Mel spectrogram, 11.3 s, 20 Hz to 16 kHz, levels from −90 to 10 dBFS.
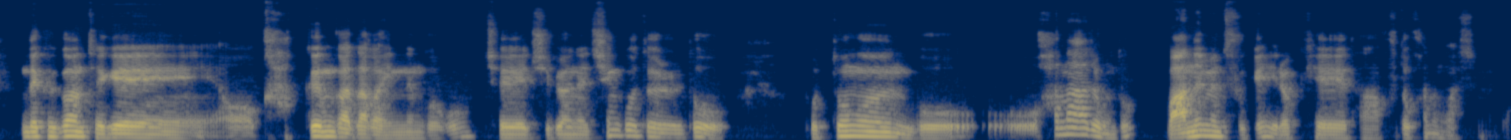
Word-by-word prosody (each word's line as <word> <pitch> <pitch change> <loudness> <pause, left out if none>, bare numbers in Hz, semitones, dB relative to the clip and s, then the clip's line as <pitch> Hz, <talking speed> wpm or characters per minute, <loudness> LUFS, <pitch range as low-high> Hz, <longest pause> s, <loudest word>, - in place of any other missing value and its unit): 그런데 125 0 +3
그건 125 +1 +4
되게 95 -5 +3
어 - - -9
가끔 130 -1 +2
가다가 95 -7 +2
있는 80 0 -7
거고 90 +11 -9
제 90 -1 0
주변의 90 0 -4
친구들도 120 - -3 0.6
보통은 125 -4 +1
뭐 80 - -3 0.6
1 175 0 0
정도? 105 - -4 0.2
많으면 135 +1 +5
2 100 -10 -12
개? - - -4
이렇게 85 -1 -4
다 75 -1 -12
구독하는 95 +2 -11
것 80 - -13
같습니다. - - -26
100 Hz, 255 characters per minute, -22 LUFS, 90-130 Hz, 0.6 s, 많으면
